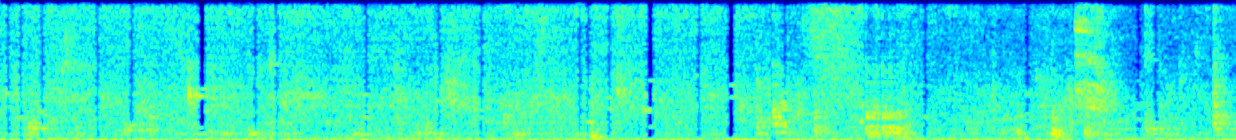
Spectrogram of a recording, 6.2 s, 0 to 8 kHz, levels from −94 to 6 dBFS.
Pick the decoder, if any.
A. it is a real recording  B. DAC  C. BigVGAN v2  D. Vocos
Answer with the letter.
A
